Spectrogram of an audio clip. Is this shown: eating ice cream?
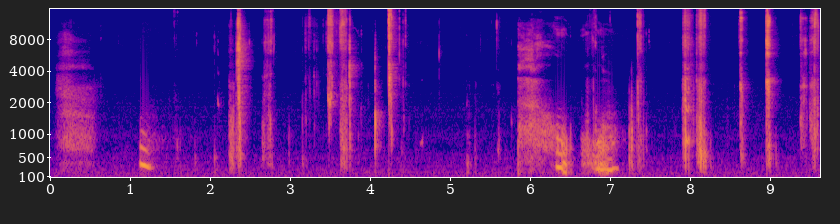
yes

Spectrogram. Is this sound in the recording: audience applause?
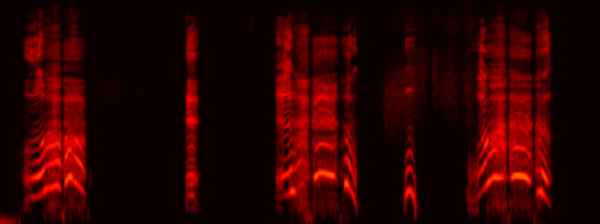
no

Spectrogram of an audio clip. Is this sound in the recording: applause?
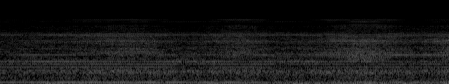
no

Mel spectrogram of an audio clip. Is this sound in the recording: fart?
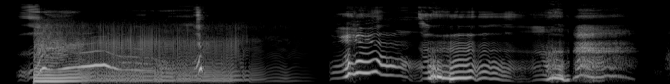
yes

